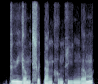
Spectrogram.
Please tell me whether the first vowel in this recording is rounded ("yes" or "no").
yes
